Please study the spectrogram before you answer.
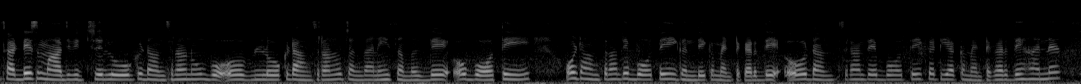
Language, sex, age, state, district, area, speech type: Punjabi, female, 18-30, Punjab, Shaheed Bhagat Singh Nagar, rural, spontaneous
